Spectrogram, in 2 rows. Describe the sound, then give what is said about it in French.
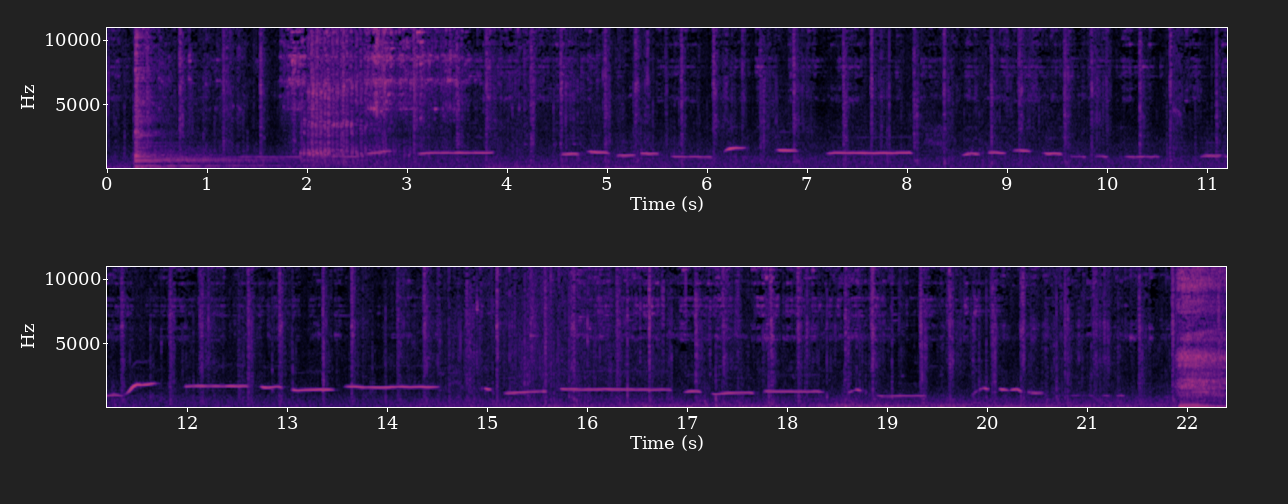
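A man riding a horse whistles a wandering tune for about twenty seconds in the Nevada desert in 1880, late afternoon, the notes clear, with a soft rhythmic clopping of the horse's hooves and outdoor rustle underneath. “Je le transporte sans rien dire et il sifflote.”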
